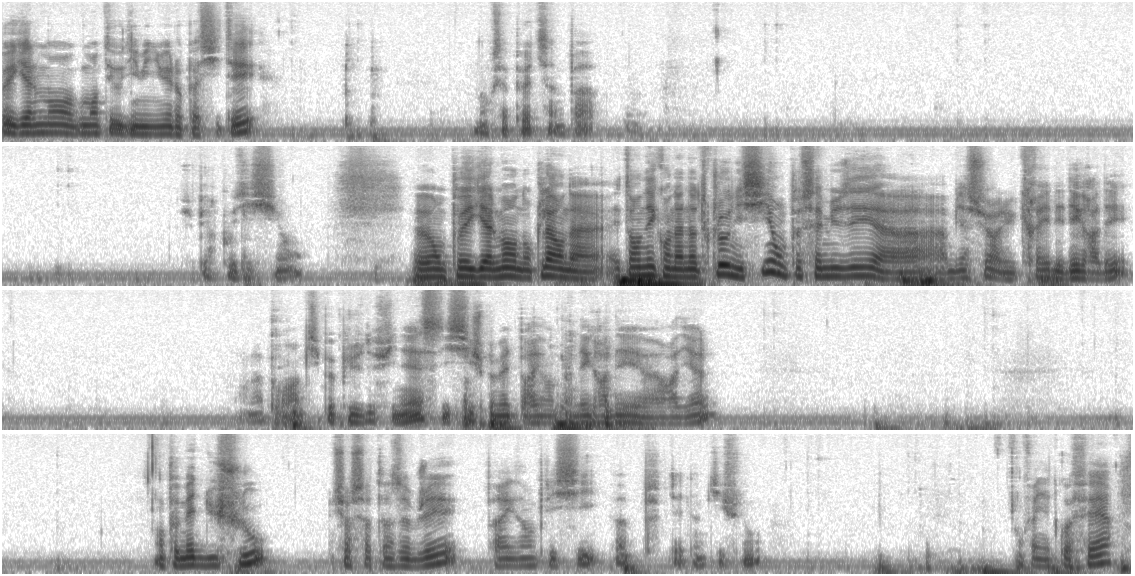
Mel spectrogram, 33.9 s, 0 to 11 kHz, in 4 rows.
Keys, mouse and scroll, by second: 0.5-2.3 drag, 2.7 click, 5.7 click, 7.2 click, 9.0 click, 9.9 click, 10.5 click, 12.8 F2, 13.0 click, 13.8 click, 15.2 g, 16.2-19.2 drag, 19.5 ctrl+click, 21.1 ctrl+shift+f, 22.7 click, 24.0 F1, 24.3 click, 25.3 click, 27.2 F2, 29.7 click, 31.4 click, 32.0 F1, 32.2 click, 32.6 click, 33.8 KP_Subtract.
